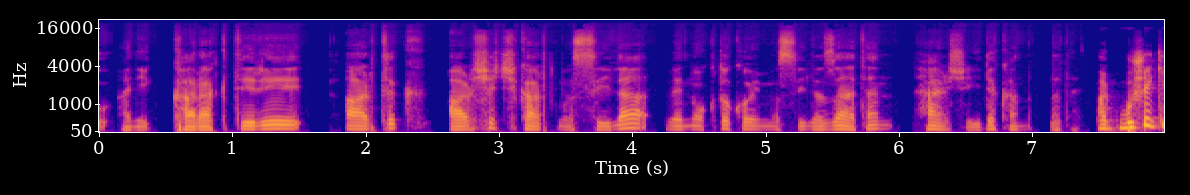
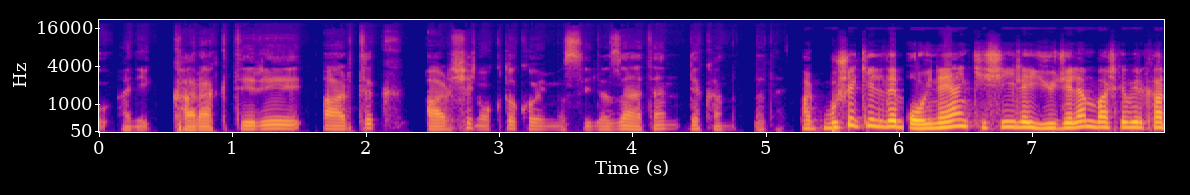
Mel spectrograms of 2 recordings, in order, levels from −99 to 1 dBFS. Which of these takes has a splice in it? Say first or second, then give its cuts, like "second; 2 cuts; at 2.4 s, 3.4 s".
second; 4 cuts; at 1.6 s, 2.8 s, 4.4 s, 6.0 s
